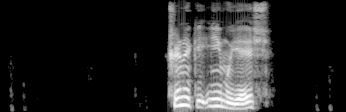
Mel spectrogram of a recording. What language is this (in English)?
Burushaski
